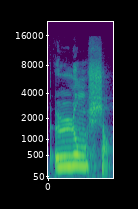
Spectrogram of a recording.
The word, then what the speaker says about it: Longchamp: We also have a silent G and a silent P because un long champ is literally a long field. The G and the P is silent in each of those words. And when the words are mashed together to form a noun, we keep their pronunciation.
